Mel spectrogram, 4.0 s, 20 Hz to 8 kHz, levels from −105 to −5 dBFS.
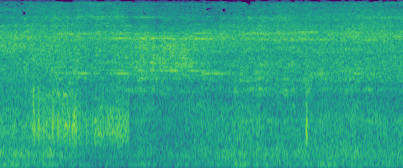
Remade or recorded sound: recorded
